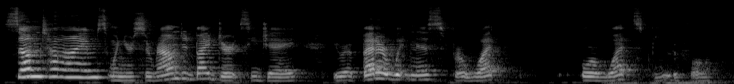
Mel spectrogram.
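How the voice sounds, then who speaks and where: A woman's voice: mid-range voice, expressive, unhurried, fairly bright tone, reverberant. A woman voicing a wise, spirited storybook grandmother who is firm but cheerful, in a folksy, emphatic way. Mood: wise, gentle. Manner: folksy, emphatic, chiding fondly.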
